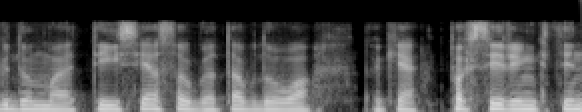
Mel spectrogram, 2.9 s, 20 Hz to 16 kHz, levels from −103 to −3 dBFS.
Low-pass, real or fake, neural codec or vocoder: 7.2 kHz; fake; codec, 16 kHz, 4.8 kbps, FACodec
